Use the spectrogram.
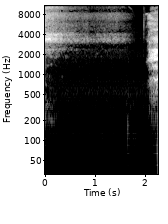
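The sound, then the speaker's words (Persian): A person takes a deep breath: a long airy exhale fades away into a moment of near silence, followed by a sudden loud, sharp inhale. “من نفس کشیدم، آخیش جون گرفتم.”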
